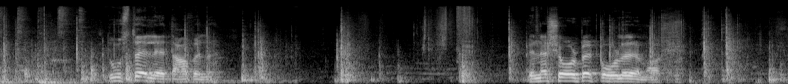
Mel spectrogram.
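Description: A man speaks loudly and firmly nearby.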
